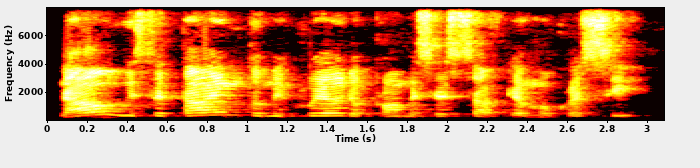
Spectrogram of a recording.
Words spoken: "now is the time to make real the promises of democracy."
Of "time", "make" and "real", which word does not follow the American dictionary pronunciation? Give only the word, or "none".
real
